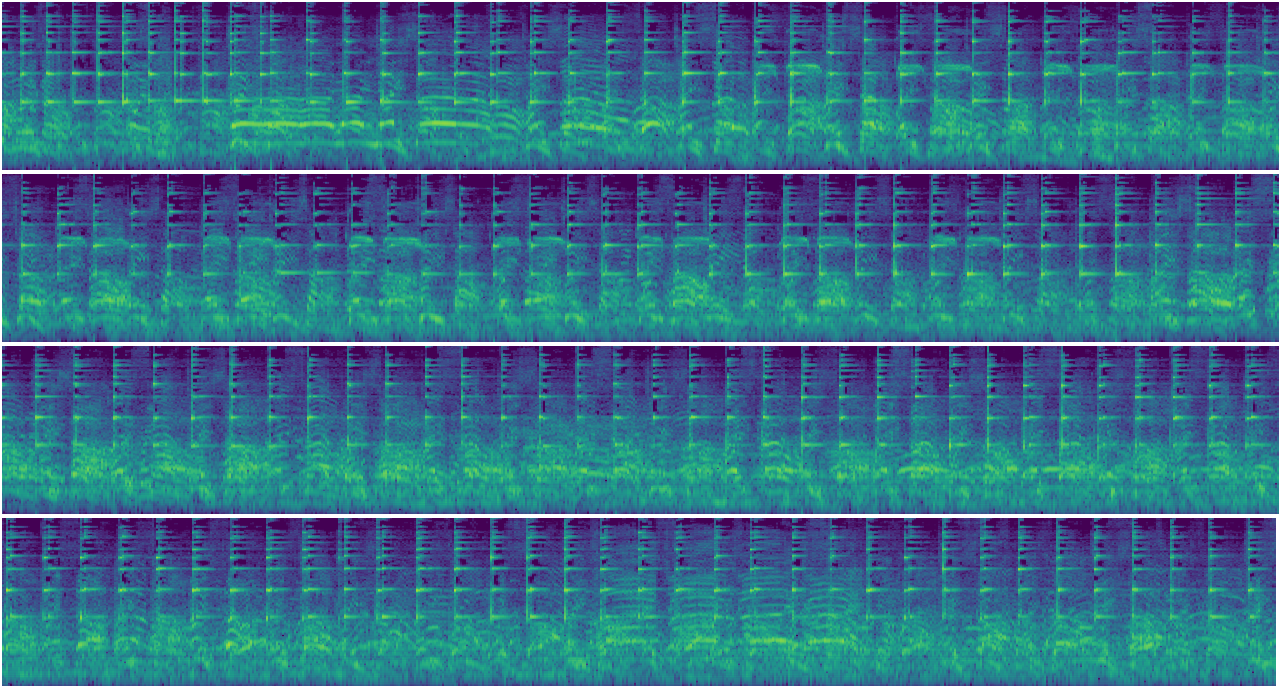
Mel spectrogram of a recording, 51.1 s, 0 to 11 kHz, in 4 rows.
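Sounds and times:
crowd chanting in rhythm: 0.0 - 51.0.

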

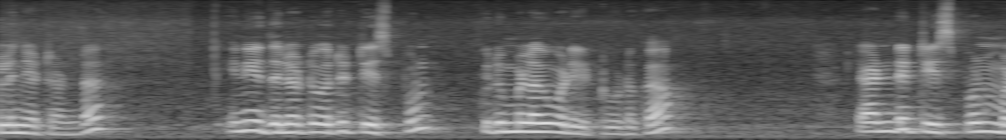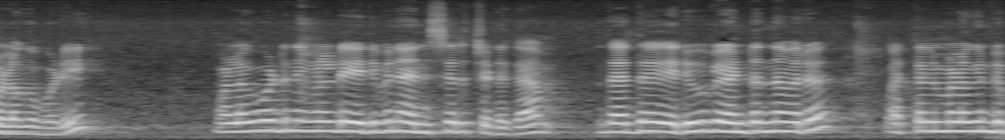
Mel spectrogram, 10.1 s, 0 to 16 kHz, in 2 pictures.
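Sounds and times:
woman narrating: 0.0 - 3.5, 4.2 - 10.0
faint sizzle of frying: 0.0 - 10.0.

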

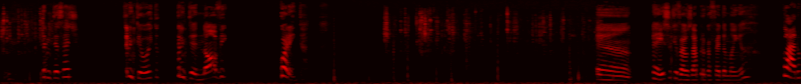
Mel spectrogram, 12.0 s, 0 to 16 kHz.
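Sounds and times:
footsteps on carpet: 5.0 - 8.9
light taps clicks and rustling: 5.0 - 8.9.

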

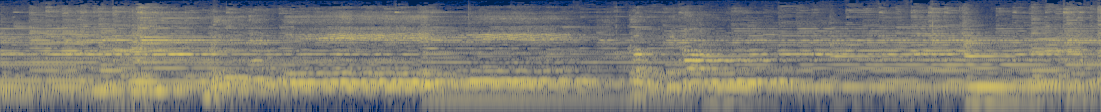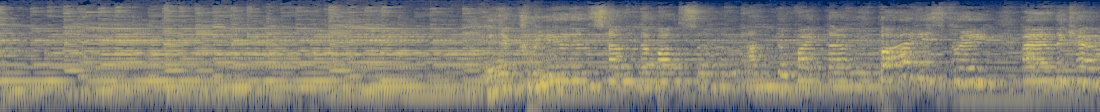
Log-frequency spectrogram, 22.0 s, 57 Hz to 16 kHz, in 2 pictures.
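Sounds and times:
acoustic guitars strummed and picked: 0.0 - 22.0
man singing: 1.7 - 8.3, 15.8 - 22.0.

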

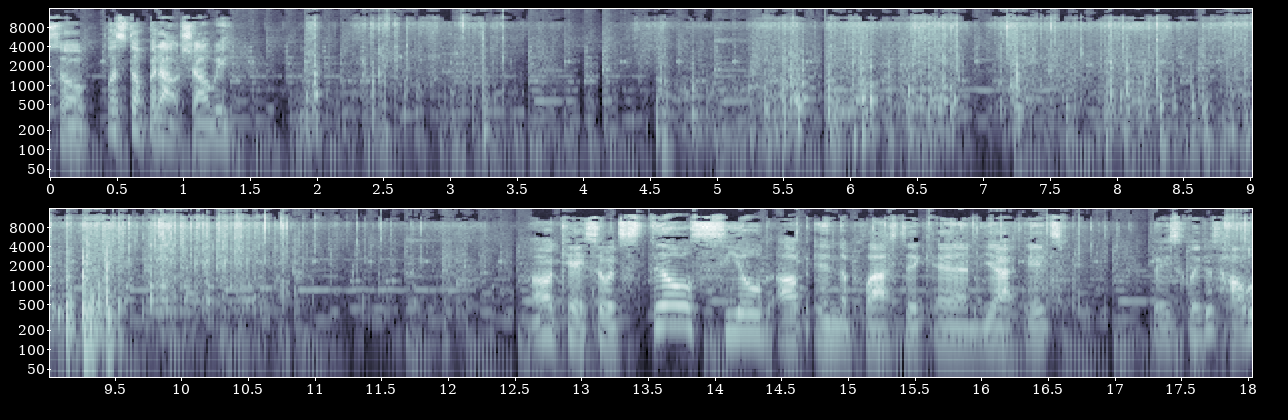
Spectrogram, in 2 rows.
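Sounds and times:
background music with held notes: 0.0 - 18.0
cardboard box rustling: 1.9 - 3.5, 4.5 - 12.0, 15.3 - 17.0, 17.8 - 18.0
plastic bag crinkling: 5.3 - 11.9, 15.4 - 17.0, 17.8 - 18.0.

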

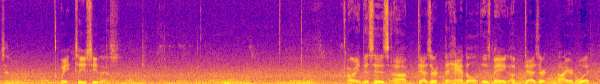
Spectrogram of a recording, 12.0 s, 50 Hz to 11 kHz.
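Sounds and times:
distant engine rumble: 0.0 - 12.0.

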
